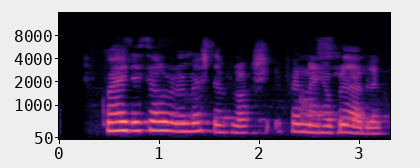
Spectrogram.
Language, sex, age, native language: Icelandic, female, 13, Icelandic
